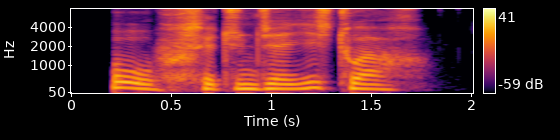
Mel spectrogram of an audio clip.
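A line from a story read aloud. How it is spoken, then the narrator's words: Plain. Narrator (French): me répondit-il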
